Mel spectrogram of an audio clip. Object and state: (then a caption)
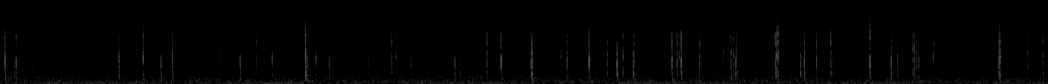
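Glass tablet screen. Long red nails tap and scratch the glass touchscreen of a white iPad lying on a tablecloth. About 38 quick, sharp clicks with bright, high edges stand out over a quiet, faint hiss, each dying away almost instantly, with soft scratching between them.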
